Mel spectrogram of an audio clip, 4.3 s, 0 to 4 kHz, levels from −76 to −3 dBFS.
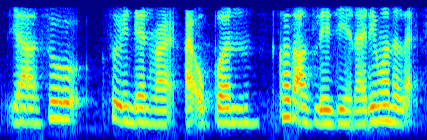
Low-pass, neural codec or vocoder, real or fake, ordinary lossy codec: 3.6 kHz; vocoder, 44.1 kHz, 80 mel bands, Vocos; fake; MP3, 24 kbps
